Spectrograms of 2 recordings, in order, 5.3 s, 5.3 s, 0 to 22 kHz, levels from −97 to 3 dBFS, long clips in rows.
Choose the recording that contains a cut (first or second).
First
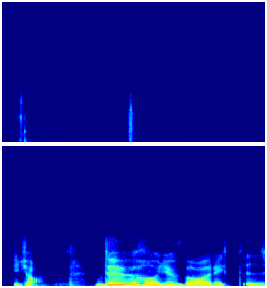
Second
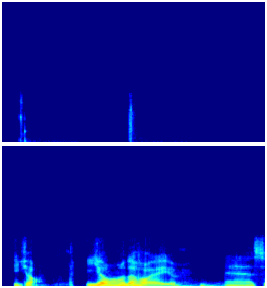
second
